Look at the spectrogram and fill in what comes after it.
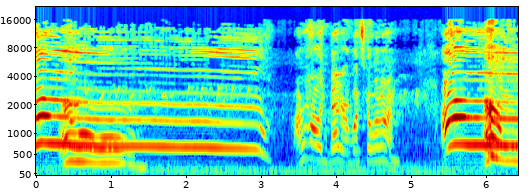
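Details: Two Alaskan Malamutes, Tonka and Monroe, howl on cue for St Patrick's Day; a long level howl ending in a drop, a stretch of wavering yodel-like cries, then a fresh howl rising strongly at the end.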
